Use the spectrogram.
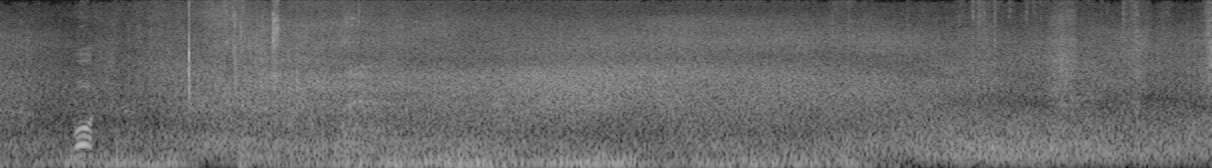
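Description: Steady wind gusting across a shingle beach at Shoreham during whiting fishing, buffeting the microphone in a constant low roar with surf rumbling underneath.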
